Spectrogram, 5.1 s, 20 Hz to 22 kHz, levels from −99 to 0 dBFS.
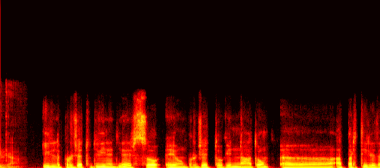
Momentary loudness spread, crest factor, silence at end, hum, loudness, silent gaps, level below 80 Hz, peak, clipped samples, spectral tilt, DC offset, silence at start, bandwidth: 5 LU; 16 dB; 0 s; none; -24 LUFS; none; -52 dBFS; -6 dBFS; under 0.1%; -6.5 dB/octave; under 0.1%; 0 s; 9.8 kHz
